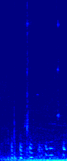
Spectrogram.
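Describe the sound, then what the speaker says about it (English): An agitated hen clucks in a suburban backyard flock, a run of short, harsh clucks close by over a steady low hum, with no talking. "That was angry chicken."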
